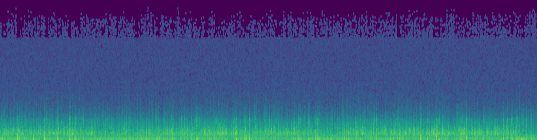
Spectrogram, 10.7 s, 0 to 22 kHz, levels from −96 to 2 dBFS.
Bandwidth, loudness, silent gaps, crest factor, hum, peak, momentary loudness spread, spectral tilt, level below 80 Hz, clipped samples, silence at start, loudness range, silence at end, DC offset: 19.5 kHz; -21 LUFS; none; 20 dB; none; -2 dBFS; 3 LU; -7 dB/octave; -40 dBFS; under 0.1%; 0 s; 1 LU; 0 s; under 0.1%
